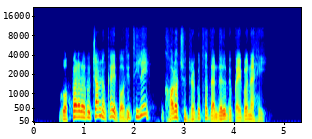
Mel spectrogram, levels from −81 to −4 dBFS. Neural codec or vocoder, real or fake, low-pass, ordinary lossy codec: codec, 16 kHz in and 24 kHz out, 0.4 kbps, LongCat-Audio-Codec, four codebook decoder; fake; 10.8 kHz; Opus, 64 kbps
